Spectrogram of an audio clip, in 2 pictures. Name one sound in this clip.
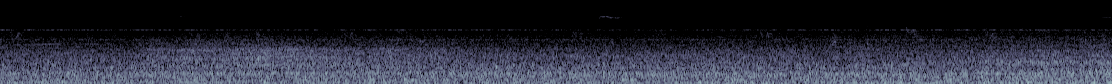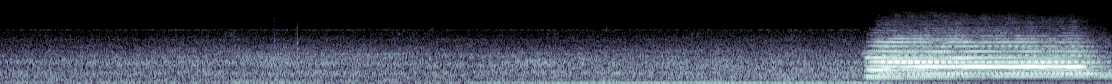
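A diesel locomotive rumbles steadily as it approaches, growing louder.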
